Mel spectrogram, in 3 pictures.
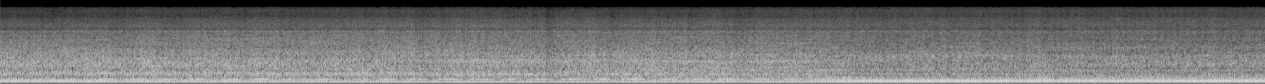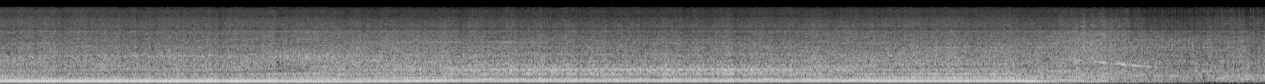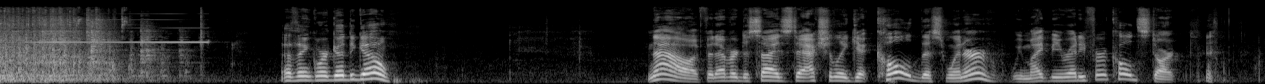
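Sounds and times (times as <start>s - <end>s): engine winding down: 0.0s - 26.5s
diesel generator running: 0.0s - 27.4s.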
